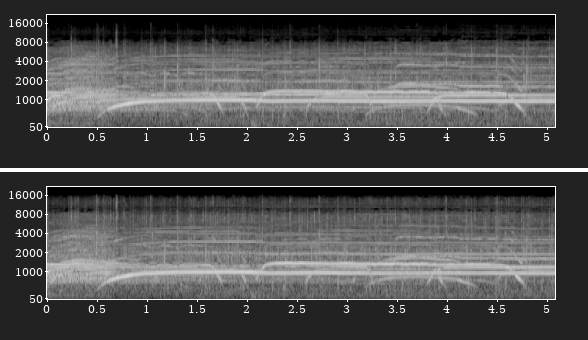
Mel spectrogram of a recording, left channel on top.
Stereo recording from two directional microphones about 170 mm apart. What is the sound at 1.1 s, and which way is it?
Cheering, 55° right (ahead or behind).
